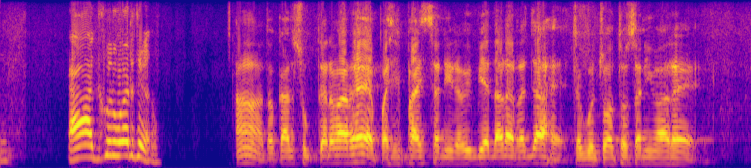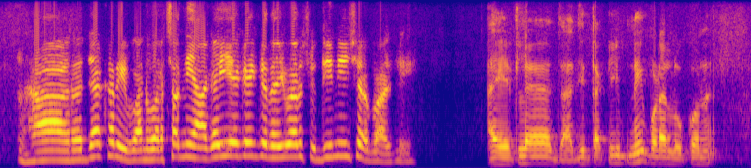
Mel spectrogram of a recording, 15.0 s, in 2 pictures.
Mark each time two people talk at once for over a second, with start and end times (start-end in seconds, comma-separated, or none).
none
